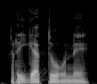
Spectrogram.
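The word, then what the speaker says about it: rigatone: Uh, if you only hold or eat one for whatever reason, then it would be a riatony. riatone spelled with an English e rather than an i at the end.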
